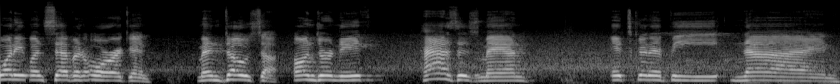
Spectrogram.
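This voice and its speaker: Speaking very slowly at a high pitch, a man with a New York accent keeps his loudness very even. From New York City (Queens). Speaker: gaming streamer. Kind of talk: live commentary. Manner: animated.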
